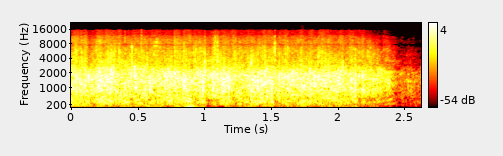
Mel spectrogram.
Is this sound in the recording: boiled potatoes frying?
no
